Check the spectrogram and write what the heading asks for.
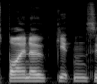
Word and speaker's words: Bynoe-Gittens: pronounced the goal scorer, that second goal goal scorer for Dortmund, incorrectly. It's England's Bino Gittens is how we say it.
